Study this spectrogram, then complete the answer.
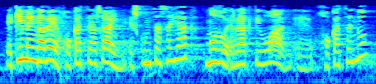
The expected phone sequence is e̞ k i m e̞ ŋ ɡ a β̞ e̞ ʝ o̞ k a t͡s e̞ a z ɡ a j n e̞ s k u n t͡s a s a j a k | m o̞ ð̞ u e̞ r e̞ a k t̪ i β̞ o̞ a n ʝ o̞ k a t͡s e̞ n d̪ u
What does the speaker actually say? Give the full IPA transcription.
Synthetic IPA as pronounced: e̞ k i m e̞ ŋ ɡ a β̞ e̞ ʝ o̞ k a t͡s e̞ a z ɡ a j n e̞ s k u n t͡s a s a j a k | m o̞ ð̞ u e̞ r e̞ a k t̪ i β̞ o̞ a n ʝ o̞ k a t͡s e̞ n d̪ u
